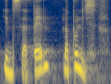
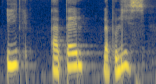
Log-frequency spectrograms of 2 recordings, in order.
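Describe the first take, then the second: First: A z sound links the first two words. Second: The words are separated with no linking z sound. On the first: It marks that several people are calling. The speaker calls it right. "on marque bien la liaison" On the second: It sounds as if one person is calling. The speaker calls it wrong. "Si on parle plus doucement, séparément"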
